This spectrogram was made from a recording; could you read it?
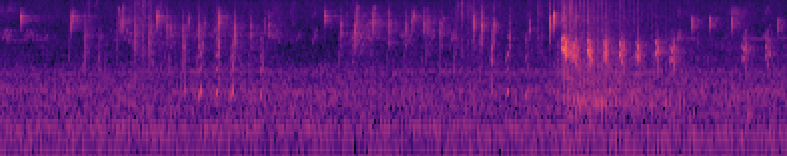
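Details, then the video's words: California Quail in Del Monte Forest, CA, give sharp, clipped, rapidly repeated pit-pit alarm notes warning the covey of danger. Midway, a sudden burst of wing noise rises as they flush away. "Alarm calls and Flight of the California Quail"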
